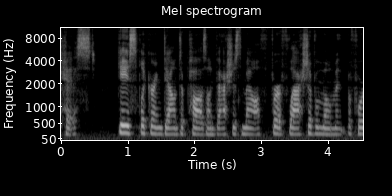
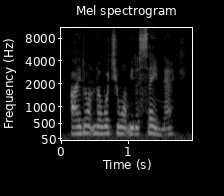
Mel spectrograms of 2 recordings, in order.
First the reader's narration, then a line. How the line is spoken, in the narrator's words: Vash admitted quietly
